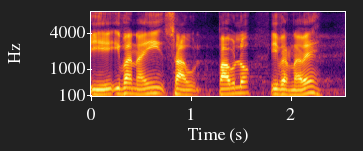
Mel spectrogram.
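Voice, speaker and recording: On a very clean recording with a silent background, a man speaks at a medium pitch in a bright, sharp tone. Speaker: pastor. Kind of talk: sermon. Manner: fast.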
